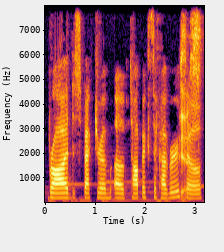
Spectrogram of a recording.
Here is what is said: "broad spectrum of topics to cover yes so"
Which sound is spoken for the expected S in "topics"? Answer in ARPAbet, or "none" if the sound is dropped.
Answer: S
